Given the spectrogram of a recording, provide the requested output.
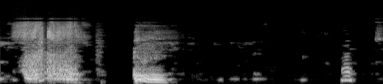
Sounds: Sneeze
